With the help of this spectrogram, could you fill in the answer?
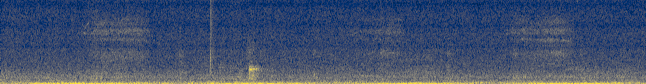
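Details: A sleeping pet Munchkin cat named Kuu gives a deep, old-man-like snore, a low droning rumble with gentle hissing breaths repeating every few seconds, plus one faint click.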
